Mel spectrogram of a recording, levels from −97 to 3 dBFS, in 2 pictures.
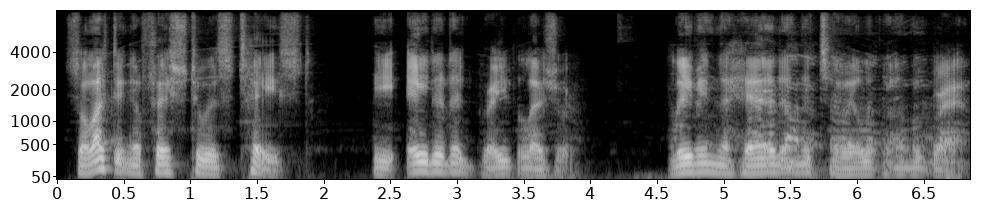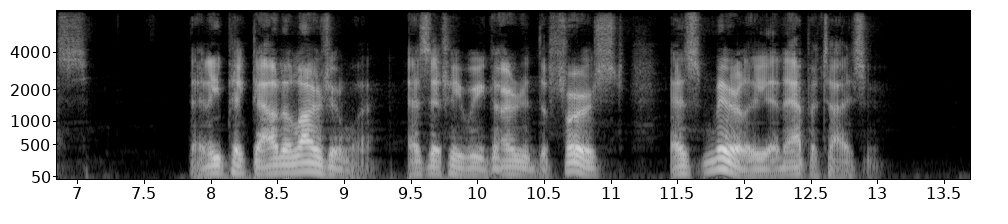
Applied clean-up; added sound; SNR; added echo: neural mask model DeepFilterNet 3.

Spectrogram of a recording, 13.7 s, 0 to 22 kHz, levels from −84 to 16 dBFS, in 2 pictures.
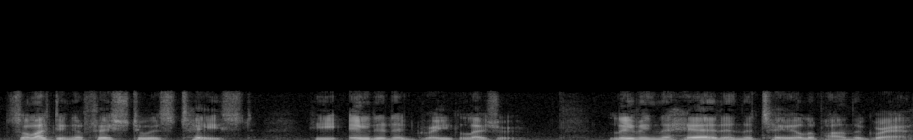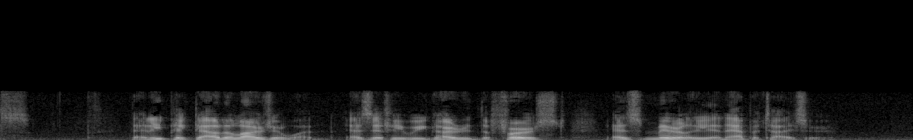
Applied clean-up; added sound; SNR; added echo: none; none; none; none.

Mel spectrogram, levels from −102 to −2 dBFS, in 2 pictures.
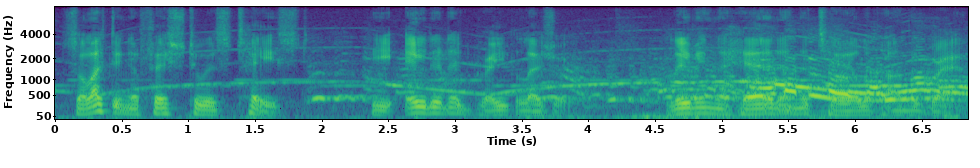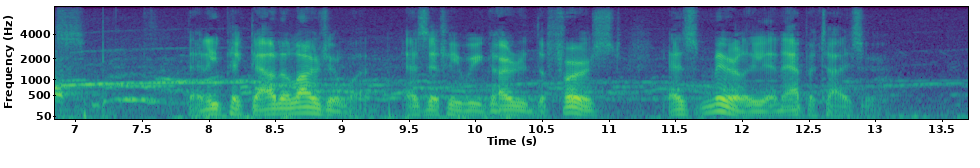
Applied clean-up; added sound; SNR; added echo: none; Motor vehicle (road) / Siren; 1 dB; none.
